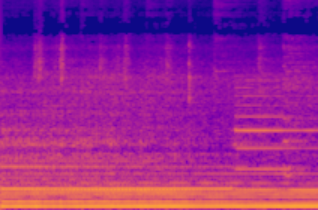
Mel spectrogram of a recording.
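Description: Electric guitar and bass chord ringing out loud through stacked valve amplifiers after the band's final hit, a steady held low drone. About three seconds in, a higher steady tone joins it.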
